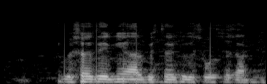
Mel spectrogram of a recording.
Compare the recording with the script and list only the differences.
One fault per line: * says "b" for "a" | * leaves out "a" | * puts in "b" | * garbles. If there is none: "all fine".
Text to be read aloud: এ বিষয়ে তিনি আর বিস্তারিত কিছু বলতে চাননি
all fine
